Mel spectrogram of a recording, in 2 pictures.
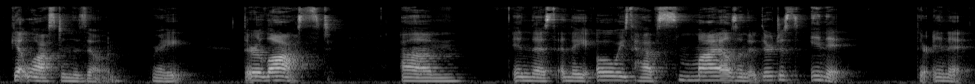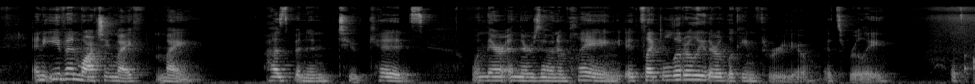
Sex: female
